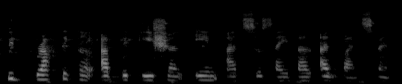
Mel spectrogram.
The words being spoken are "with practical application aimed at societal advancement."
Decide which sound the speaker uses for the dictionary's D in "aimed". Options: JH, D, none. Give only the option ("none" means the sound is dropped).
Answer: none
